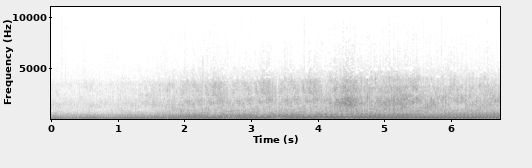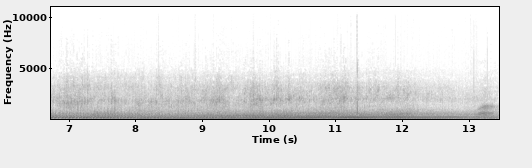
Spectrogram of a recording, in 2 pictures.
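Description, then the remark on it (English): A propeller test plane flown by test pilot Stan Mercer roars up to full power for takeoff, its loud, steady engine drone rising slightly in pitch under a constant rushing wash of noise. “Take off, like he was driving a jeep.”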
